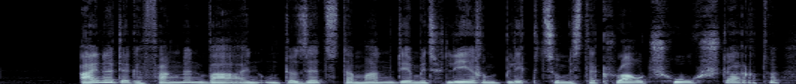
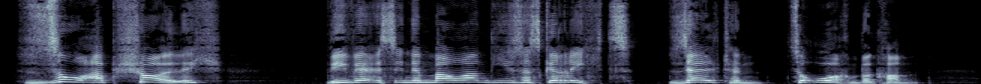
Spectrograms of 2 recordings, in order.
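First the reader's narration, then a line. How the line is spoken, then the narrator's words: Raised voice drowning another. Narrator (German): sagte Crouch mit erhobener Stimme, die die seines Sohnes erstickte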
